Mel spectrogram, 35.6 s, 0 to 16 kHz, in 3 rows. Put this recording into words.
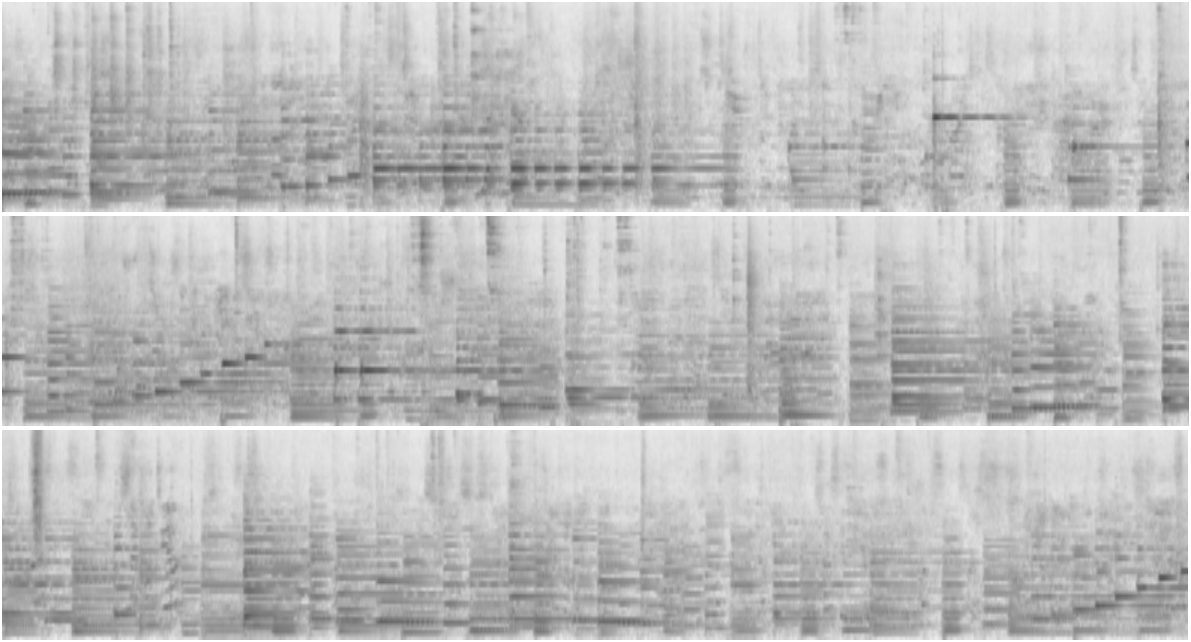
People eating at La Cale restaurant with a piano player, Zoom H6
